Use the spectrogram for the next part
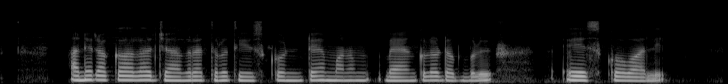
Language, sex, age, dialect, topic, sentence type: Telugu, female, 18-24, Utterandhra, banking, statement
